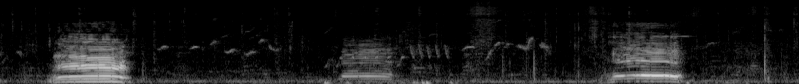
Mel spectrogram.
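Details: Healthy herd of village cows grazing on green pasture; three long, rich lowing moos spaced a few seconds apart, the middle one softer, with faint bird chirps in the background.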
